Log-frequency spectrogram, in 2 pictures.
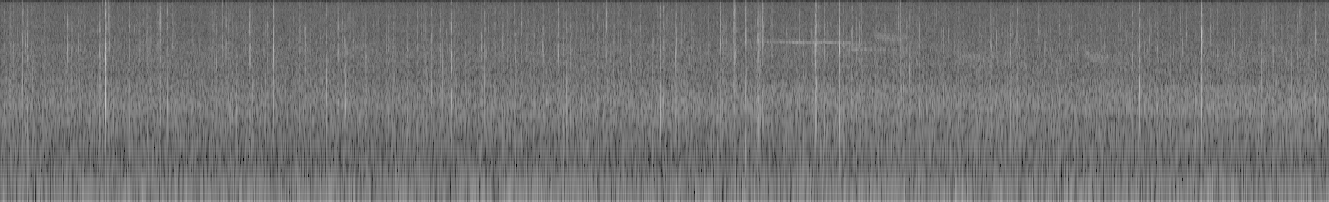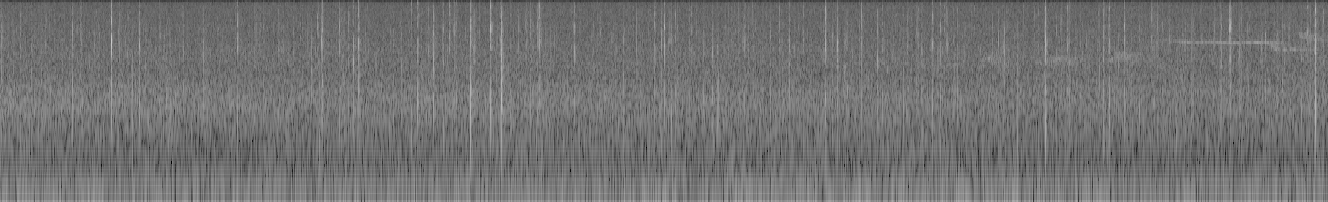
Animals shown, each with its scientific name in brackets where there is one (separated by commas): Scarlet Tanager (Piranga olivacea), Black-throated Green Warbler (Setophaga virens)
